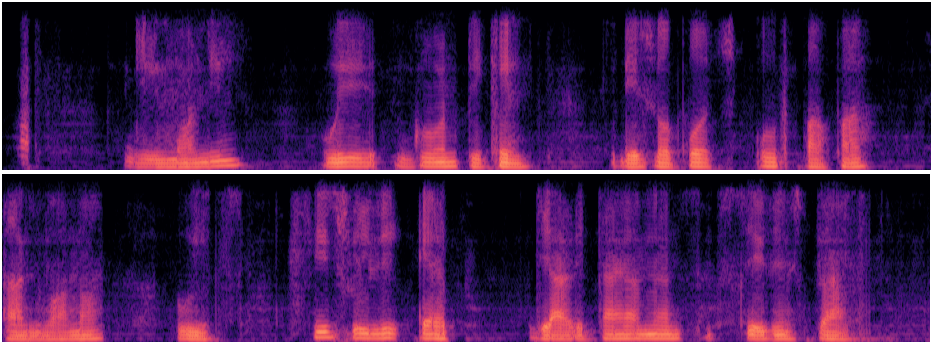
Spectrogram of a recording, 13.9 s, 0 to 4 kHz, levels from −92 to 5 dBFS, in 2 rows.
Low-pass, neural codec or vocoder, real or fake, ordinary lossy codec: 3.6 kHz; codec, 16 kHz in and 24 kHz out, 0.6 kbps, FireRedTTS-2 codec; fake; Opus, 24 kbps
